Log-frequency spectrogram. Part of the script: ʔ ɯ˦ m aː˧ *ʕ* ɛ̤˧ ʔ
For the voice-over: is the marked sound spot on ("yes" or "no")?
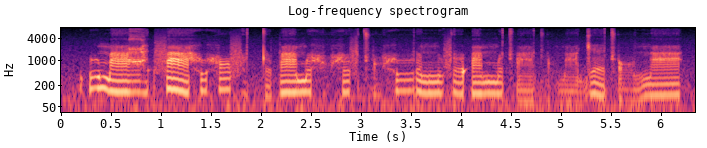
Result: yes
